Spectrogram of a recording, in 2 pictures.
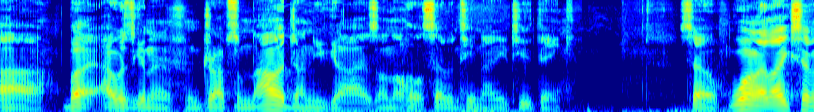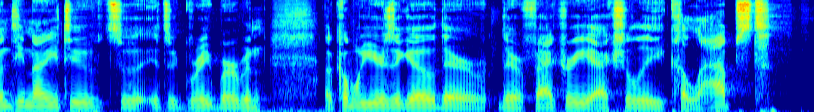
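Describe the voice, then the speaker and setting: Over a silent background on a very clean recording, a man with an unremarkable speaking voice talks fairly quickly at a fairly low pitch with ordinary pitch variation. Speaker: guest, whiskey drinker. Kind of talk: casual chat over drinks. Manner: relaxed, joking.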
